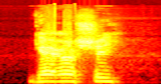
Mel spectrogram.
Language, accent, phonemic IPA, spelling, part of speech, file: French, Canada, /ɡa.ʁɔ.ʃe/, garrochées, verb, LL-Q150 (fra)-garrochées.wav
- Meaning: feminine plural of garroché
